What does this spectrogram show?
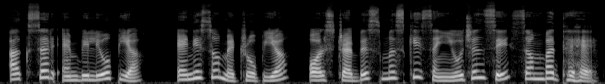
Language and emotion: Hindi, neutral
